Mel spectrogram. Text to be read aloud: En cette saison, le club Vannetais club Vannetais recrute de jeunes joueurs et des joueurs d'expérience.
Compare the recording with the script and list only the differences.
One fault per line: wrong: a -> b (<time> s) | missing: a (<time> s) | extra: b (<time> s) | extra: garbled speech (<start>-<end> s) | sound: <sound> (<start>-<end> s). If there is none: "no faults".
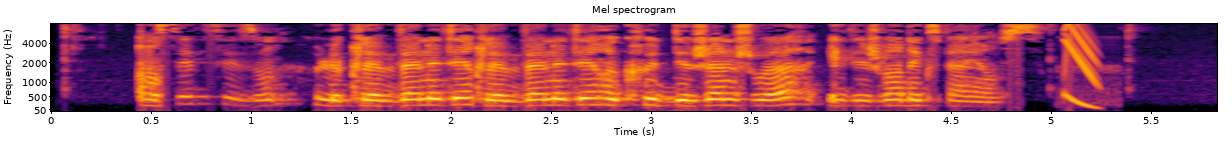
sound: chirp (5.1-5.3 s)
